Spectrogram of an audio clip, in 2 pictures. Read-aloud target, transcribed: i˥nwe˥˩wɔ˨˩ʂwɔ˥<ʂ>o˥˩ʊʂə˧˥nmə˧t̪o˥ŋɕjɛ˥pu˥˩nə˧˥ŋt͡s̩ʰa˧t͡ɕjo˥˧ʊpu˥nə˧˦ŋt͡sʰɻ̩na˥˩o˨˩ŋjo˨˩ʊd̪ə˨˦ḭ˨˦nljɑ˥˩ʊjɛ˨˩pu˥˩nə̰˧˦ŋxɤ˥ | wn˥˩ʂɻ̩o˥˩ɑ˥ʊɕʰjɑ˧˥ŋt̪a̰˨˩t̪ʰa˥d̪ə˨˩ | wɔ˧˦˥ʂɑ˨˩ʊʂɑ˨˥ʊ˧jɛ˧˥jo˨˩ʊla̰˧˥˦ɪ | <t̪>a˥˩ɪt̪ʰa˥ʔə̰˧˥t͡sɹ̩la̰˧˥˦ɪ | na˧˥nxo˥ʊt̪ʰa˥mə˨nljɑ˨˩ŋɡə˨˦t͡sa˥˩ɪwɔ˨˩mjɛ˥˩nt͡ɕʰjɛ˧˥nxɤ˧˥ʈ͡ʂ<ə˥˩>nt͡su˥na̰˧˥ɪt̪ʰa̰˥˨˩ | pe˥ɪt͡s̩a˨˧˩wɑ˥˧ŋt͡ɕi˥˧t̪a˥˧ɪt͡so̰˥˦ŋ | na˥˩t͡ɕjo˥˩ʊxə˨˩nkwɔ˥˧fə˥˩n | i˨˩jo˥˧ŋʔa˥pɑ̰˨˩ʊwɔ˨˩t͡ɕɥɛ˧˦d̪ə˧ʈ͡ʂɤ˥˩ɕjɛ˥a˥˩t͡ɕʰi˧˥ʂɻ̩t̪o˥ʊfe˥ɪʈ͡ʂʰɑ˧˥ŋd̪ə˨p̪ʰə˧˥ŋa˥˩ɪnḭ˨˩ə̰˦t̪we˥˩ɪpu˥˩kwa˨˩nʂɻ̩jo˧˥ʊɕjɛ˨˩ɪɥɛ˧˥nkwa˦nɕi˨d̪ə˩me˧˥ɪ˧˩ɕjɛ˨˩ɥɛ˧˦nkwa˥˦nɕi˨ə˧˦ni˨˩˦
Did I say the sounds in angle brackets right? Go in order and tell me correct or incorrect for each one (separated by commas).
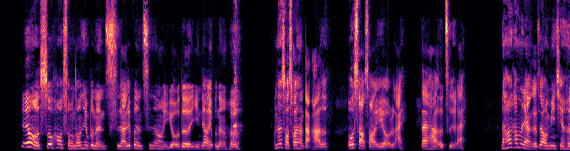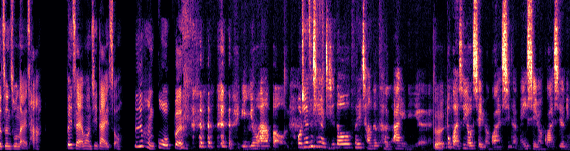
incorrect, correct, incorrect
